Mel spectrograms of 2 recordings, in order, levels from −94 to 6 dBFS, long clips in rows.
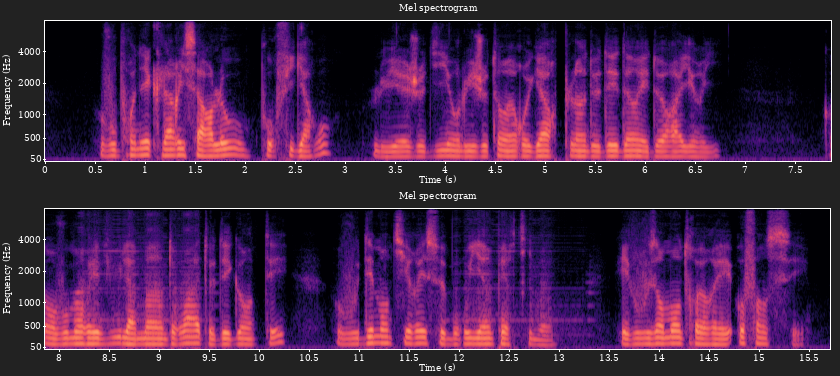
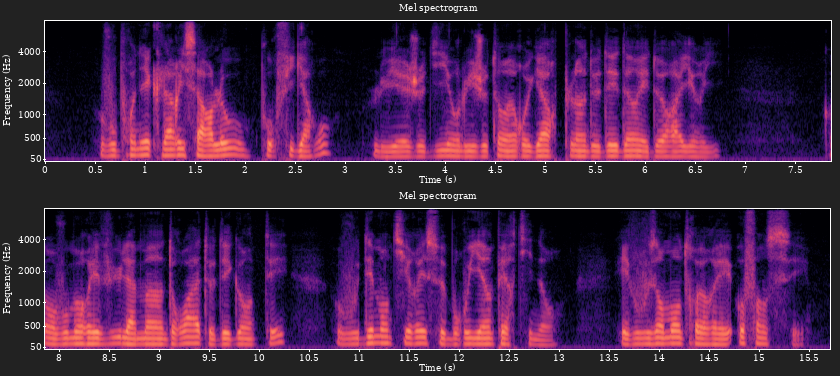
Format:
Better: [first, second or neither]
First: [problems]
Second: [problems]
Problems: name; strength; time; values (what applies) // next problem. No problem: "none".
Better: second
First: noise reduction (neural separator model SepFormer DNS4)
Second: none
